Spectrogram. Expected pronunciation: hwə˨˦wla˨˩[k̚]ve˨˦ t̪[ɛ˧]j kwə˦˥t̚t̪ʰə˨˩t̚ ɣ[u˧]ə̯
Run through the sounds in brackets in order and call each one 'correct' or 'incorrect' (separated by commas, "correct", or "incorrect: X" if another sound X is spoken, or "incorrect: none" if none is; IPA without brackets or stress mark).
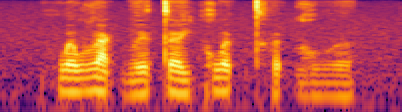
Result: correct, correct, incorrect: ṳ˨˩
